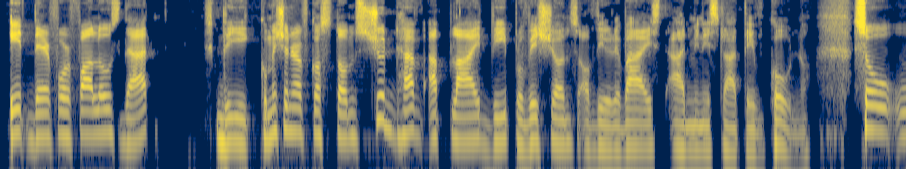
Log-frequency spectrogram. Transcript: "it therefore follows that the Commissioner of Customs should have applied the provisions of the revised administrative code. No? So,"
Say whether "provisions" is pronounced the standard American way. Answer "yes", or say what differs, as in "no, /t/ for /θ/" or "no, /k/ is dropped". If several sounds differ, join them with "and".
no, /ʃ/ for /ʒ/ and /s/ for /z/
